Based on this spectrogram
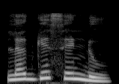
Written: ಲಗ್ಗೆಸೆಂಡು

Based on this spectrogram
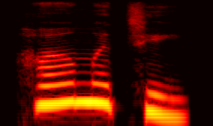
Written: ಹಾಮಚಿ

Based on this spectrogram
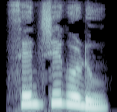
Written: ಸೆಜ್ಜೆಗೊಡು

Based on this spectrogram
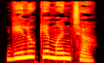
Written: ಗಿಲುಕೆಮಂಚ

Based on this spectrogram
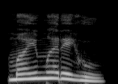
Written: ಮೈಮರೆಹು

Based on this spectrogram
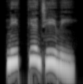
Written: ನಿತ್ಯಜೀವಿ

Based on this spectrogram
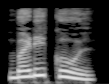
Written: ಬಡಕಲು

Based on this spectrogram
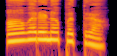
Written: ಆವರಣಪತ್ರ

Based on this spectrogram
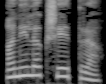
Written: ಅನಿಲಕ್ಷೇತ್ರ

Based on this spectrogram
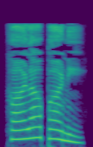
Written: ಕಲ್ಪನೆ

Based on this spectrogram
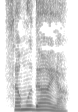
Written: ಸಮುದಾಯ

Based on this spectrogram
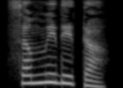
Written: ಸಂವಿದಿತ

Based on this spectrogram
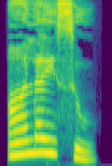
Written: ಆಲೈಸು

